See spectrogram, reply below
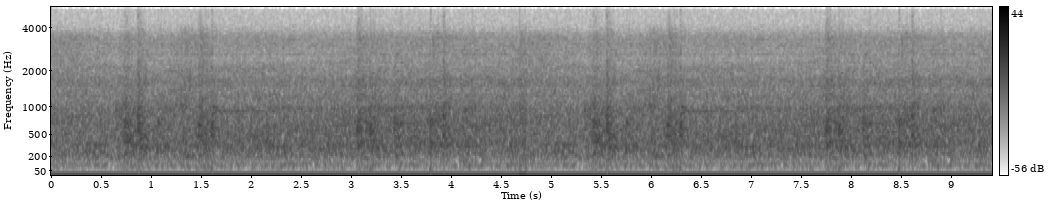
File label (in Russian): kolesa, vehicle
